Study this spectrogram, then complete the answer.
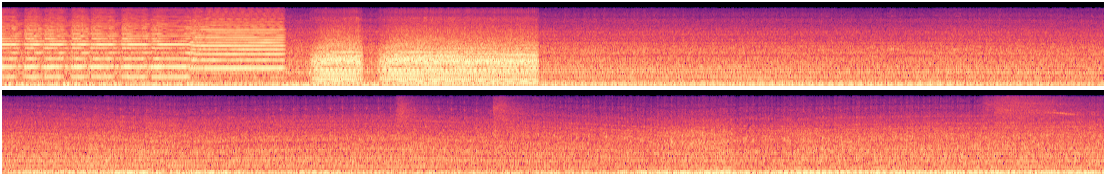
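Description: A heavy truck engine rumbles steadily as the truck drives along.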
